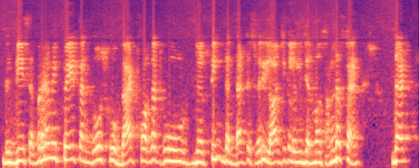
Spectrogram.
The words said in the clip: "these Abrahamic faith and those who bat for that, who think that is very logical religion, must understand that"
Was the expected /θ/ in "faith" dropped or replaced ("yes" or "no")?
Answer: yes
